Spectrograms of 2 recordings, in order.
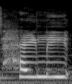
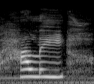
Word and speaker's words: Halley: The third name is Halley or Halley. I would say Halley, but you can pronounce it whichever way you want.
